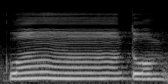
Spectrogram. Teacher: Nun posisinya di ujung lidah, ta juga posisinya di ujung lidah, maka dinamakan dengan ikhfa aqrab.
